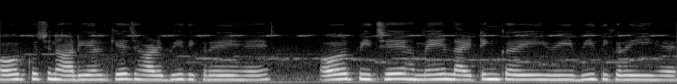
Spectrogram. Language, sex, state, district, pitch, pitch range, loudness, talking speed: Hindi, female, Bihar, West Champaran, 220 Hz, 210-235 Hz, -12 LUFS, 170 wpm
